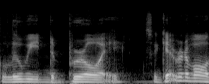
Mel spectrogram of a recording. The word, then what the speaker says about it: de Broglie: louis de bruy now it looks like you pronounce this louis de broglie and that's what i always said i always read this and i said de broglie in my mind and i knew that wasn't right if you look it up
